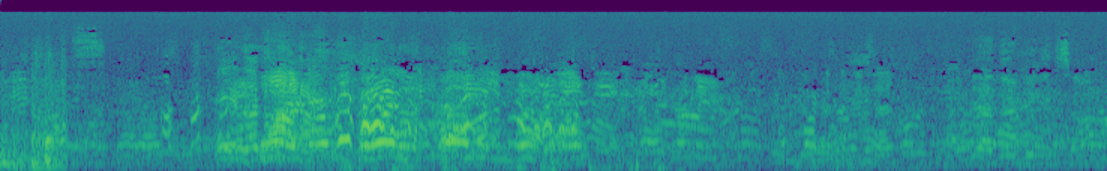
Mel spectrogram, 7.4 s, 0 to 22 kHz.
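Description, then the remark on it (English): Dense crowd chatter at a protest rally from many overlapping voices, a steady murmur of talk and shouts at moderate loudness with no single speaker standing out, swelling slightly in the first half before settling. “Yeah, so 5,000 or 6,000 people are here now?”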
